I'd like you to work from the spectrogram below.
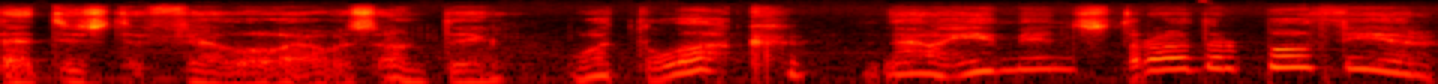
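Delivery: whispering. Playing a character leaning over to tell another something: whispering into someone's ear. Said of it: "kinda whisper in Malin's ear".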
